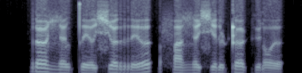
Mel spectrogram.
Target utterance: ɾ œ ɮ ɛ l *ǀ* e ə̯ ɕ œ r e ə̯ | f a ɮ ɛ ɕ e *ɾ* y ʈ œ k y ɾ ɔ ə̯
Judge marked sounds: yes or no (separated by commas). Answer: no, yes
